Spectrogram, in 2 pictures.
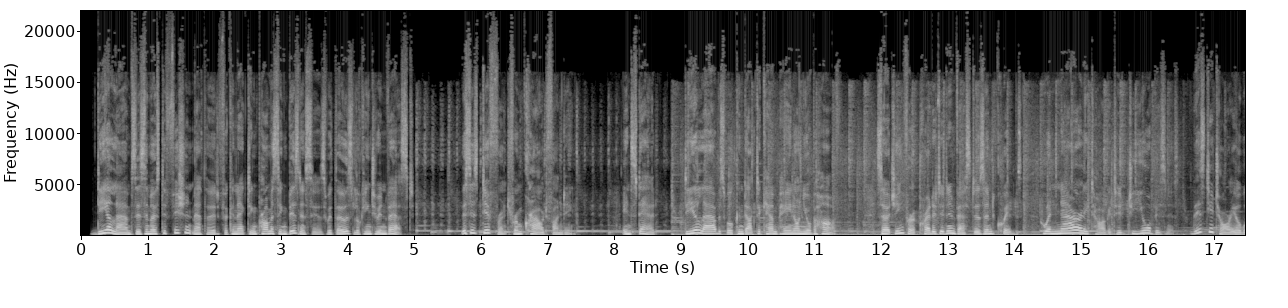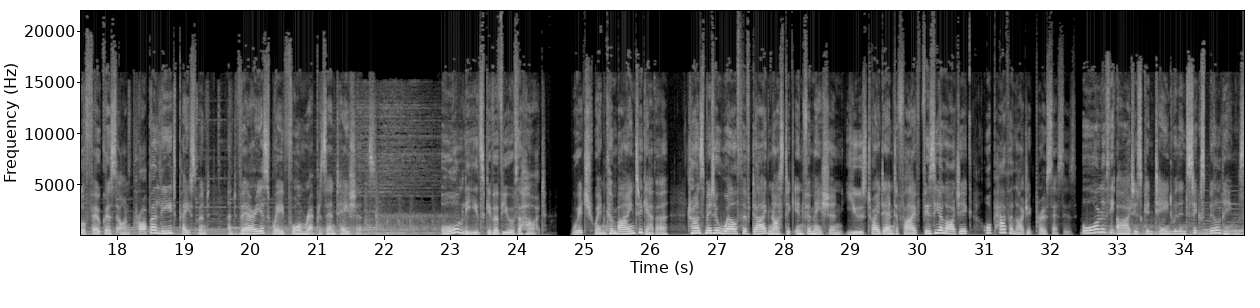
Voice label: Narration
